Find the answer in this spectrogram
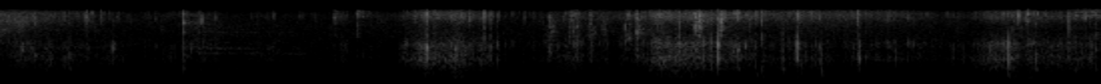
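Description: Quiet room noise at a desk microphone: soft, rustly hiss with a few light computer-mouse clicks.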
